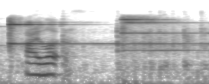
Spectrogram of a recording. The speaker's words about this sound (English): Did you want to also include the bells? Yeah. I mean, we could accent just the downbeat of each bar with the... Oh! Bells.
